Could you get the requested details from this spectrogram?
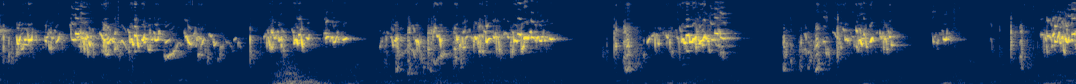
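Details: Pet budgerigars warbling in long scratchy phrases, each a second or so, split by short silences, with a faint soft knock near the middle.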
